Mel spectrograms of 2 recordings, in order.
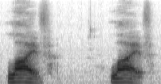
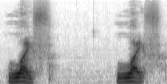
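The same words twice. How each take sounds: First: "live" with the vowel held noticeably longer before v; teacher modelling a longer vowel in "live"; lengthened vowel live. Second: "life" with a clipped short vowel before f; teacher modelling short vowel in "life". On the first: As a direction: stretch the vowel in "live" twice. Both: Shown as a demonstration. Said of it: "the vowel is a lot longer".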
